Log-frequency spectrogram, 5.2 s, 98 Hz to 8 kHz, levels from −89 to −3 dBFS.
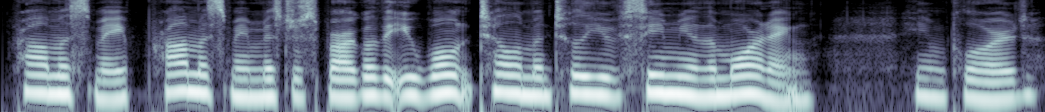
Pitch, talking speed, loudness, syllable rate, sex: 190 Hz, 230 wpm, -15 LUFS, 6.4 syllables/s, female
